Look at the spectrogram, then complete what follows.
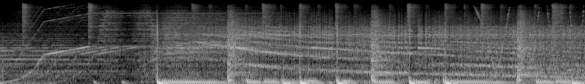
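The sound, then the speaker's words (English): Wailing emergency sirens sweep up and down in pitch, loud, and after a second or so a heavy, steady rhythmic thumping joins underneath them. No one speaks. “Run the sirens.”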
